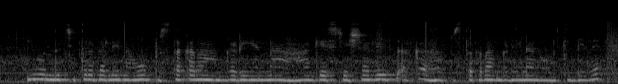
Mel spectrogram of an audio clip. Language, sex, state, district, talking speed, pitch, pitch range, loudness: Kannada, female, Karnataka, Gulbarga, 85 wpm, 205 Hz, 195-215 Hz, -37 LUFS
